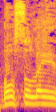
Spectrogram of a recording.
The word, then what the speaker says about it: Beausoleil: And Beausoleil is a French word. My parents are from St. Lucia. It's Creole. It means beautiful sun. I love to pronounce my name in that way, specifically because I believe names have power.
